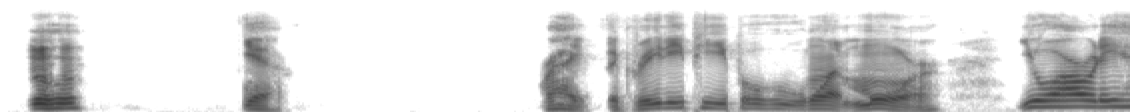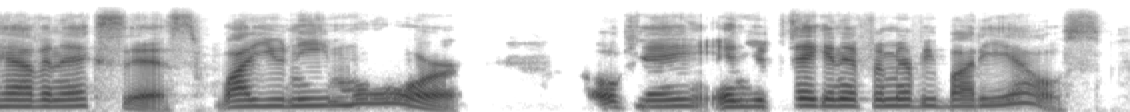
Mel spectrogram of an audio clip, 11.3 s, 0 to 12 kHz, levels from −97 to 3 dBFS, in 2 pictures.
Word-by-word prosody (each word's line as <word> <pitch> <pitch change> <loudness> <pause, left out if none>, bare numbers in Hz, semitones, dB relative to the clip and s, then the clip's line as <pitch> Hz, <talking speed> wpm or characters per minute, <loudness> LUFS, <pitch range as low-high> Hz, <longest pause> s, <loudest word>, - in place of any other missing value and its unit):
Mhm. 140 +2 +6 0.8
Yeah. - - +2 1.3
Right, - - -2
the - - -4
greedy 135 +8 0
people 140 -3 -5
who 120 -3 -6
want 120 -2 +2
more, 130 +3 0 0.4
you 180 +2 +1
already 185 0 +4
have 190 0 +2
an 190 0 +2
excess. 200 +2 -1
Why 185 +2 +4
do 195 - -2
you 200 0 -2
need 210 +1 -2
more? 225 - +1 0.7
Okay, 200 - 0
and 180 +1 +2
you're 190 - -2
taking 205 -1 +4
it 200 -1 +4
from 200 0 -1
everybody 180 - -1
else. - - -5
185 Hz, 145 wpm, -28 LUFS, 140-200 Hz, 1.3 s, Mhm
